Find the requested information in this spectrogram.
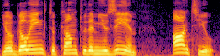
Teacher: When I say aren't you, notice my voice is going higher here. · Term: intonation will go up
